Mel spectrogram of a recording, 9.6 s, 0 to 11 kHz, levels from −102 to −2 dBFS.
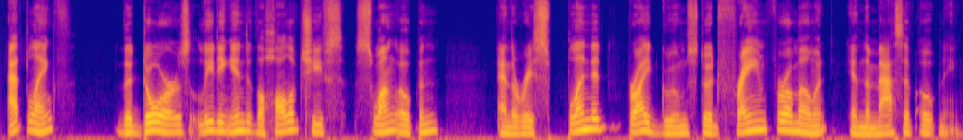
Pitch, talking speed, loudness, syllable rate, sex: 140 Hz, 155 wpm, -22 LUFS, 4.7 syllables/s, male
